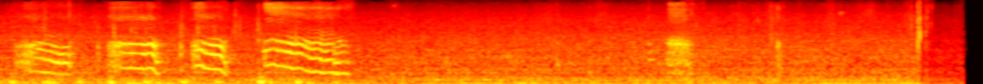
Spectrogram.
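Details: Toy poodle puppy whining in quick high whimpers that slide downward, four close together in the first two seconds, then quieter background with a faint click or two.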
